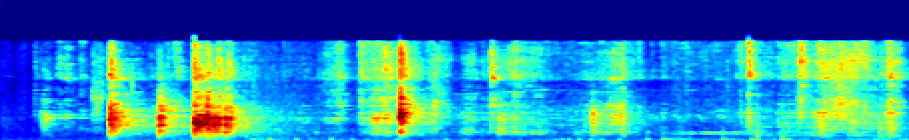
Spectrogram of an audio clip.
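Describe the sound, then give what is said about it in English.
Metal conduit pipe clanks and rattles as it is flipped around and set into a pipe bender, giving a few sharp metallic knocks and clinks over a rustling handling noise, with no talk. “So I'm gonna flip my pipe around and stick it right on that star.”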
